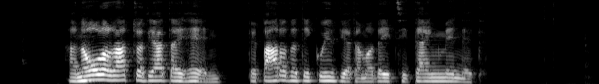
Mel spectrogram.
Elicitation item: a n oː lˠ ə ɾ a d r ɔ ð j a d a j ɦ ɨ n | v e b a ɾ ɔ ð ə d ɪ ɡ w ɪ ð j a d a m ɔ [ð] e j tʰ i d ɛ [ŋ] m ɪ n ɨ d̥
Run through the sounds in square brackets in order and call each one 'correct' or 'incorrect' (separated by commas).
correct, correct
